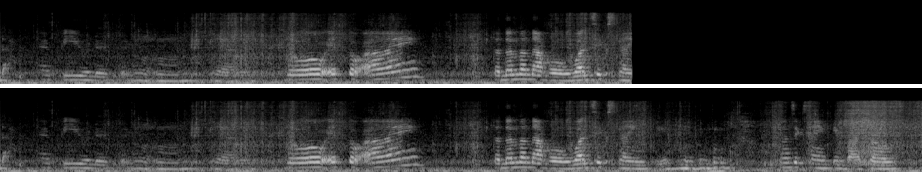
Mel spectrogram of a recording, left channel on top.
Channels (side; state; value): left; drops out; at 6.4 s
